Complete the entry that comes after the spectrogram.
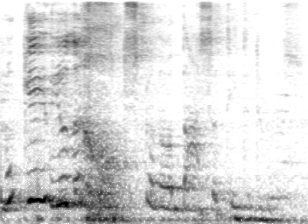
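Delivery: high, frantic scolding; rebuking. Acted. Community head rebuking Chaim Yankel, high frantic scolding. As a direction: berate him in panic. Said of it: "begins rebuking him and chastising him".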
